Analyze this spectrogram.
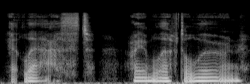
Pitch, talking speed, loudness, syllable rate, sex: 160 Hz, 145 wpm, -18 LUFS, 4.2 syllables/s, female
